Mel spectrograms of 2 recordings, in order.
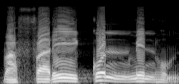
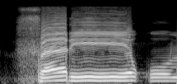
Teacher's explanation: tanwinnya masuk kepada huruf mim dan diganti bunyi suara mim. Jangan lagi fariqun minhum, tapi langsung mengasuk kepada mim. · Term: idgham bi gunnah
